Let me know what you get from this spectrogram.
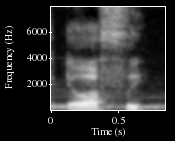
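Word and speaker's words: эласы (俄罗斯): Например, Россия китайцы произносят как эласы – и есть такая байка, что это эласы можно записать такими иероглифами, что получится нечто вроде страны голодных.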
